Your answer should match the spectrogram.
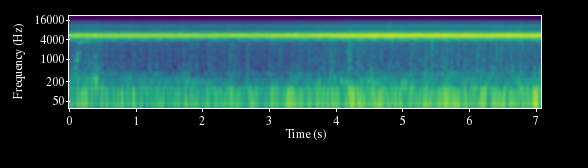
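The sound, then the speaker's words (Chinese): A steady chorus of insects chirping, a continuous high-pitched shimmering trill that holds evenly for the whole stretch, with faint low rustling underneath and no voices. “为什么松涛虫鸣这些自然白噪音会有安抚身心的作用”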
